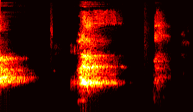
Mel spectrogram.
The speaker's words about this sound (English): Our guys came home and so the dogs were barking and all that.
